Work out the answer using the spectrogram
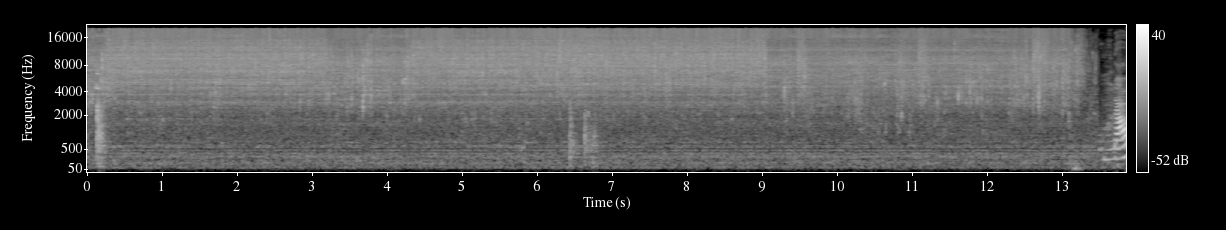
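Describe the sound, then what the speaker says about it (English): Tap water runs steadily into a sink as hands are washed with soap, a continuous bright hiss lasting the whole stretch, near and loud with small splashes. "turn on the tap and wash your hands"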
